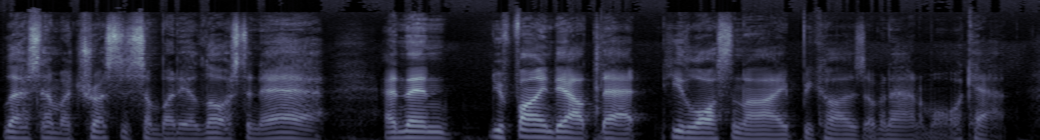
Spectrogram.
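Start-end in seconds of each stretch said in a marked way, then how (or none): 0.0-2.0 put-on soft, quiet speech in an Australian accent. Quoting a character's line from Winter Soldier, speaker does Nick Fury in an Australian accent. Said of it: "You made him sound Australian".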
